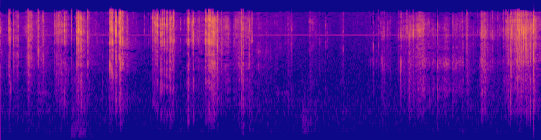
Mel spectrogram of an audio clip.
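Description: Fingernails scratch and peel the dry, papery outer skin of a whole, solid, palm-sized yellow onion held on a bamboo board. Quick, bright crackling and crinkling bursts come in an irregular run, with a quieter stretch in the middle before the rustling picks back up. The sound has almost no low end and sharp, dry attacks that die away at once.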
